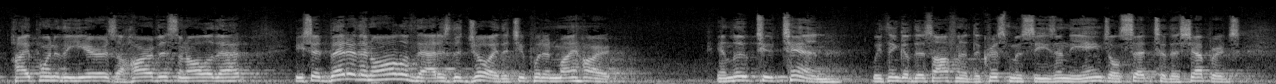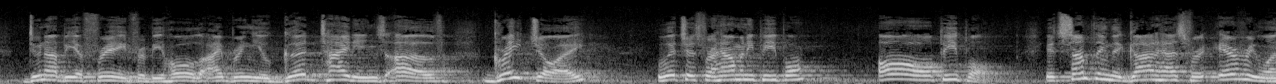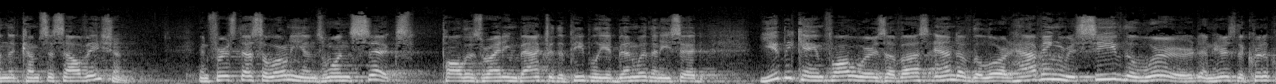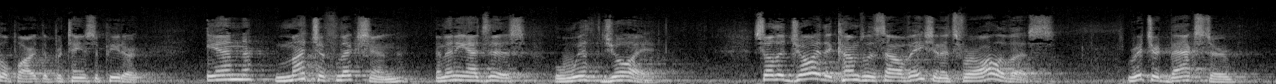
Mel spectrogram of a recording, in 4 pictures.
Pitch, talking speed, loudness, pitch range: 170 Hz, 170 wpm, -15 LUFS, 155-195 Hz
